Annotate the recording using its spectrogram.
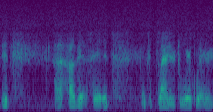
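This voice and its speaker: The speaker is a man talking fairly quickly. Some background noise can be clearly heard. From Curacao. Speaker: baseball pitcher. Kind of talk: interview. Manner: halting.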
